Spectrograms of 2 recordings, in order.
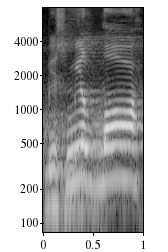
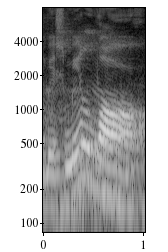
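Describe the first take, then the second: First: The l sound is said thin and light. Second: The l sound is said heavy and dark. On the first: The speaker calls it right. "tarkik itu artinya tip, tip" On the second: The speaker calls it wrong. "Jangan bismillah"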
